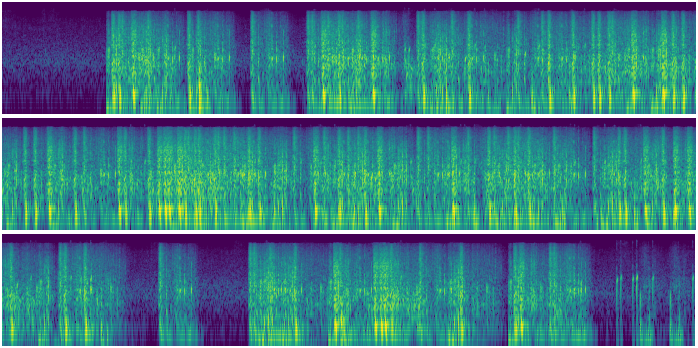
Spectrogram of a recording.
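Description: Leaves rustle and crunch as blocks are broken quickly, one after another.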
